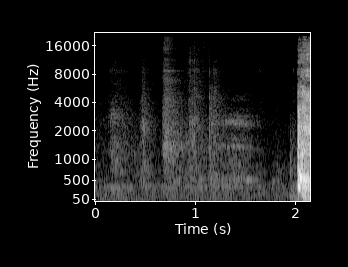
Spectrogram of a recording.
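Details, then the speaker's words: Cough in a person with a cold: soft murmuring followed by a single loud, abrupt cough at the end. "damn I just got a little cough you ain't got [ __ ] I don't know what the hell you got whatever I don't want to what sound like she got over the do for want to catch that [ __ ] whatever it is I don't want to catch it"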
